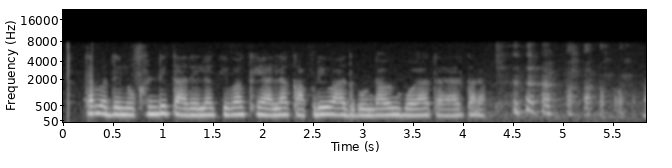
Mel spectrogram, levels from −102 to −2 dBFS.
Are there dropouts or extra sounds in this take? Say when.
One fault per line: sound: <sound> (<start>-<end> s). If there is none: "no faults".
sound: laugh (4.3-5.8 s)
